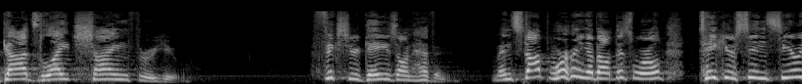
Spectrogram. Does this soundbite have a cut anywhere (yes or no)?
yes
